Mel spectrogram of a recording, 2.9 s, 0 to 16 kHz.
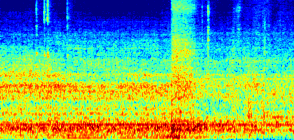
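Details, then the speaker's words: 5.1 manual amplifier with USB Bluetooth board, after temporarily soldering a ground wire to the audio board ground: steady airy fan whoosh only, with no low earth hum underneath. "இது வந்து fan ஓடுற nice மட்டும்தான்"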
